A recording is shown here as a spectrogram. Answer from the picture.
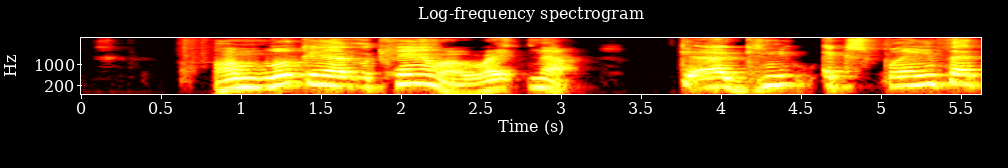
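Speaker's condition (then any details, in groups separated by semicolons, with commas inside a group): Cerebral palsy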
